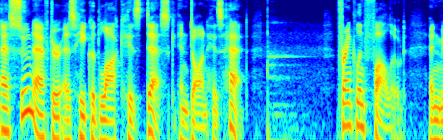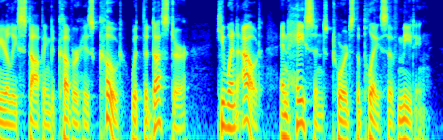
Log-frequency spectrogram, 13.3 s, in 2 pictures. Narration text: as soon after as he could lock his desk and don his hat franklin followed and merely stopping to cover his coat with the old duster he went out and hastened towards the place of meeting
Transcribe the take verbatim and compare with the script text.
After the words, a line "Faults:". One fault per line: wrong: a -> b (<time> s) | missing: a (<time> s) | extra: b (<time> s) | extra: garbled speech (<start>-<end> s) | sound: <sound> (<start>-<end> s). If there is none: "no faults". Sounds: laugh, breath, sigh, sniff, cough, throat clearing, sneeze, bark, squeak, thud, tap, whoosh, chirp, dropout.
as soon after as he could lock his desk and don his hat franklin followed and merely stopping to cover his coat with the duster he went out and hastened towards the place of meeting
Faults:
sound: thud (4.0-4.8 s)
missing: old (8.9 s)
